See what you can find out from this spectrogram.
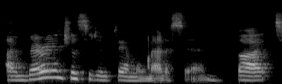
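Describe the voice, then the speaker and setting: A woman's voice: medium pitch, animated, brisk, gravelly, darkish tone. A young woman from India, a medical student, chatting casually in an interview with lots of fillers and an upbeat tone. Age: young adult. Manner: hesitant, filler-heavy, upbeat.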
